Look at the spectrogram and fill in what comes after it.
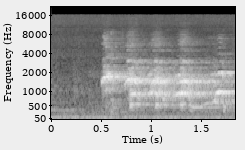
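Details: A Dogo Argentino dog in training gives a loud, drawn-out harmonic vocalisation, a whiny bark-like yowl with steady bands and slight pulses for over a second, beginning abruptly after a quiet start.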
